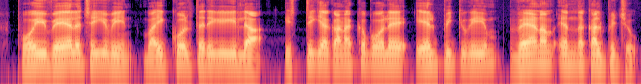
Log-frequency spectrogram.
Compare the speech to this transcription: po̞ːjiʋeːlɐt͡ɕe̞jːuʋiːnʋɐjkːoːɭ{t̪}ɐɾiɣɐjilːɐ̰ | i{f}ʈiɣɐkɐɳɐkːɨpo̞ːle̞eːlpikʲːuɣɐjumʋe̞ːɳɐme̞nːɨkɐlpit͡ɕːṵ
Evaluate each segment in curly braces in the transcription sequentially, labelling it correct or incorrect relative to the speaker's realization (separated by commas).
correct, incorrect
